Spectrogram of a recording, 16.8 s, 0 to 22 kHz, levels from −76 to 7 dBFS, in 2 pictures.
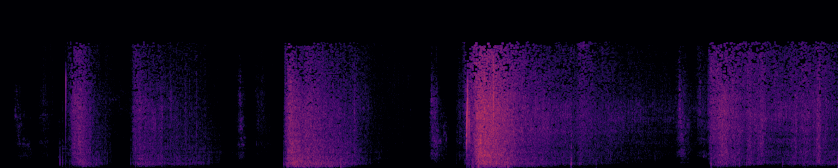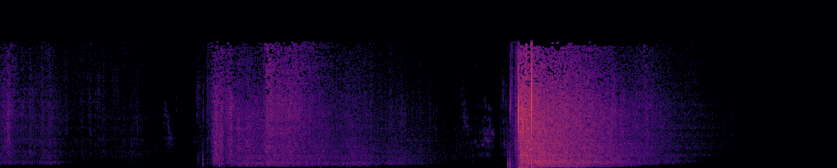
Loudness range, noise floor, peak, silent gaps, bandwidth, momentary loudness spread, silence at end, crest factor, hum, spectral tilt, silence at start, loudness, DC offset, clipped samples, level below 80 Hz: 11 LU; -80 dBFS; -2 dBFS; none; 17 kHz; 27 LU; 1.2 s; 38 dB; none; 1 dB/octave; 0.15 s; -34 LUFS; under 0.1%; under 0.1%; -68 dBFS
